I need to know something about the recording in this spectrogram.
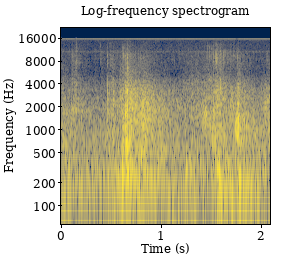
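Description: Quiet ambience of a large, empty mill floor, with two faint steps on the debris-strewn floor, one about half a second in and one near the end.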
